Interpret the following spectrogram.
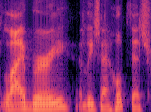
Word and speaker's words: LBRY: talking it's lbr Y.O we pronounce it library at least I hope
